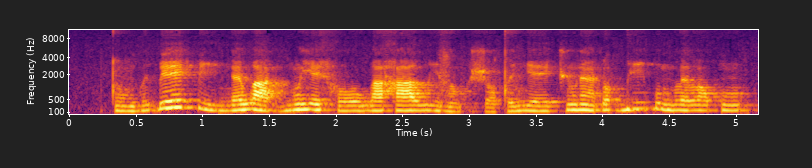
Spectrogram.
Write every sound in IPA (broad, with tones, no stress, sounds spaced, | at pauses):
t ũ˨ ɡʷ i˧ ɓ eː˦ k͡p iː˨ ŋ ɛ˧ w a˨ ɡ͡b ũ˦ j e˧ h oː˧ w a˧ h aː˧ w i˨ z ɔ̃˨ k ʃ ɔ˨ t ə˦ ɲ eː˧ t͡ʃ ũ˦ ɾ ɛ̃˨˦ ɗ ɔ˨˦ ɡ͡b iː˦ ɓ o˧ ŋ l ə˦ l ɔ˦ p ũ˦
